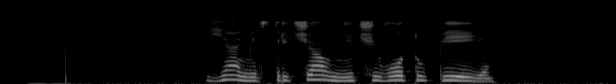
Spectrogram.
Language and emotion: Russian, angry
